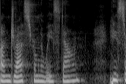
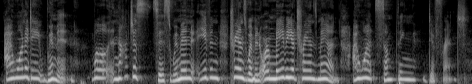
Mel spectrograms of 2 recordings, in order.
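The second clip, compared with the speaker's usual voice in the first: higher, louder, building list of wants; eager declaration; 5 semitones higher, 5 dB louder than usual. Retold or imitated. Telling her friend whom she wants to date, eagerly building. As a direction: build up louder through each option.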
